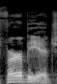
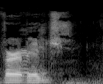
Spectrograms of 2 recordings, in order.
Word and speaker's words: verbiage: It's verbiage, not verbiage.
